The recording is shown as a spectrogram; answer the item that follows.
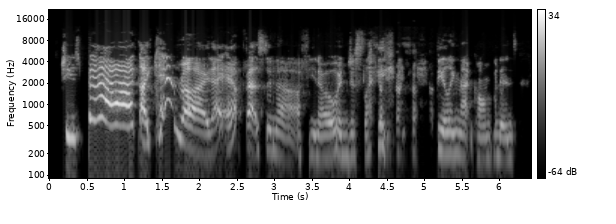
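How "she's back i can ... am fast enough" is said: mock excited yell, higher, louder, slower. Telling how she zoomed in after a fast ride and yelled to a coach, retelling an excited yell. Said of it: "start yelling at one of the other coaches".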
